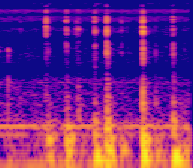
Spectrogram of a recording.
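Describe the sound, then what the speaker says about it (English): Computer keyboard keys clack in a quick, irregular run of close, crisp taps while someone types out an SQL query, with no speech. "I'm going to start typing a bunch of things here."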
